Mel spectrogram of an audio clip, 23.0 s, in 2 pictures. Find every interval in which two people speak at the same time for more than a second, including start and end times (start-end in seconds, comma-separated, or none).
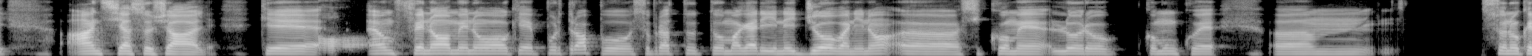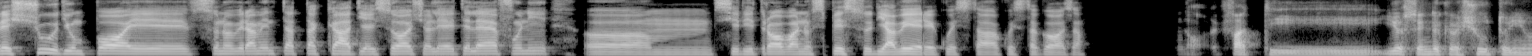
none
